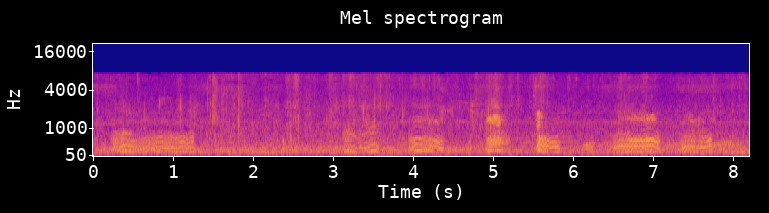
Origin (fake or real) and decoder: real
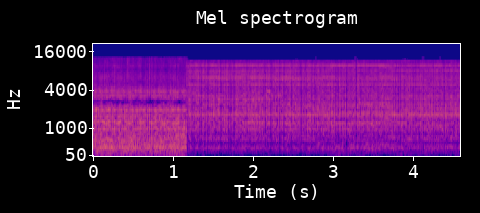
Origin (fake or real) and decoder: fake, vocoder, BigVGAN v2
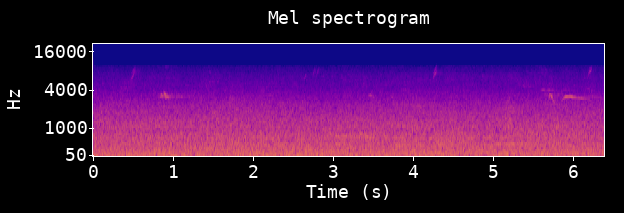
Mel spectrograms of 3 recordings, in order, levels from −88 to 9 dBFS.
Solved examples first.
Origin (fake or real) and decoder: real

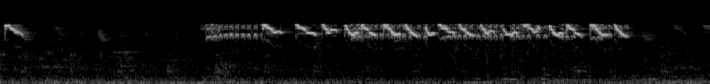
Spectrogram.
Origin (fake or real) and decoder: fake, vocoder, Vocos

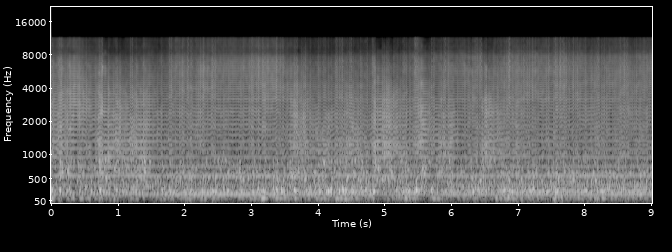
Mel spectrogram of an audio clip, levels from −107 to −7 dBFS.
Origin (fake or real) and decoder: fake, vocoder, Vocos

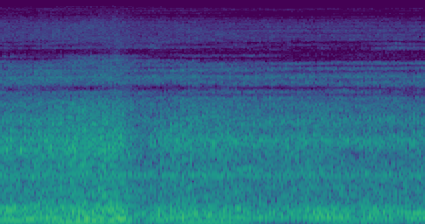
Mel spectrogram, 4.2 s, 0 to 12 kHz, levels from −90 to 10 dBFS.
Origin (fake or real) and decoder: real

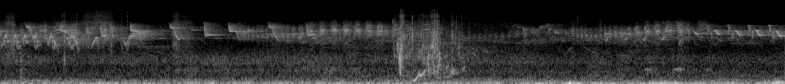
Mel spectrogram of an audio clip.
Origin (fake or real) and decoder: real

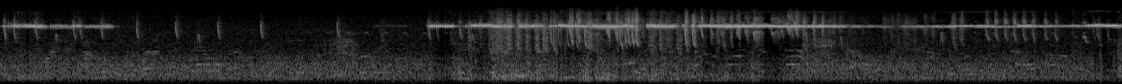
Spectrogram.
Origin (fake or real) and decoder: fake, vocoder, Vocos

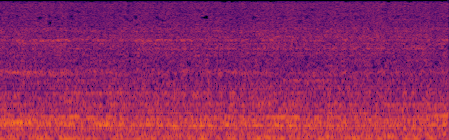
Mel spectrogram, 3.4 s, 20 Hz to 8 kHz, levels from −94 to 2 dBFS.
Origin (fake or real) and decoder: fake, vocoder, BigVGAN v2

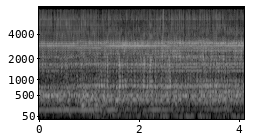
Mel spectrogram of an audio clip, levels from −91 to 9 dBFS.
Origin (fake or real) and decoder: fake, vocoder, BigVGAN v2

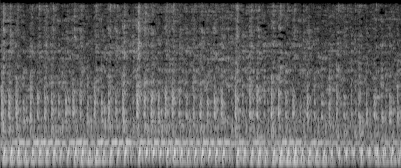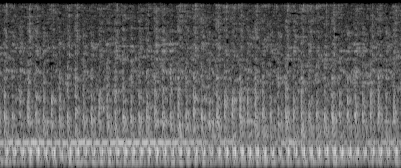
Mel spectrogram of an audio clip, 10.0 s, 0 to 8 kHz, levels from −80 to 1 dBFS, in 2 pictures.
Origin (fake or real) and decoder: real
